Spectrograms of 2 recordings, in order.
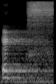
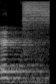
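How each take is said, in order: The two takes are said the same way.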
